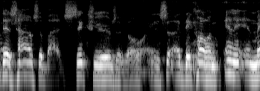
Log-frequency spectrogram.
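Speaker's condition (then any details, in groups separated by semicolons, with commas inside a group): ALS; voice tires, needs rest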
